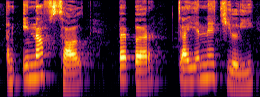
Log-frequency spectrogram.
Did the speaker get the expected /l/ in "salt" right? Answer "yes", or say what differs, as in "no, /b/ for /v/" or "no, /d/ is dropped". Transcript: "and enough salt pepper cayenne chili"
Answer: yes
